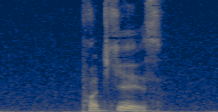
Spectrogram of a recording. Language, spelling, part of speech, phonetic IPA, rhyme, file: German, Portiers, noun, [ˌpɔʁˈti̯eːs], -eːs, De-Portiers.ogg
- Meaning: plural of Portier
